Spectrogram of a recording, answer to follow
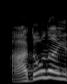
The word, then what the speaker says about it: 아도나이: 이스라엘 사람들은 그거를 그 이름을 얘기를 못 하고 아도나이 아고 읽어요 그걸요 그냥로드 주님이라고 읽어요 그러다 보니까 그 히브리어가 헬라어로 번역이 될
